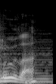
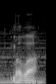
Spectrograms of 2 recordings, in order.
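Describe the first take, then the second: First: The first vowel sounds like 'oo'. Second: The first vowel sounds like 'ah'. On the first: The speaker calls it wrong. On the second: The speaker calls it right.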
